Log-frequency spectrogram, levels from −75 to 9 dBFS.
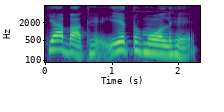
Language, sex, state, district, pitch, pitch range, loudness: Hindi, female, Bihar, Patna, 190 Hz, 170-220 Hz, -14 LUFS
